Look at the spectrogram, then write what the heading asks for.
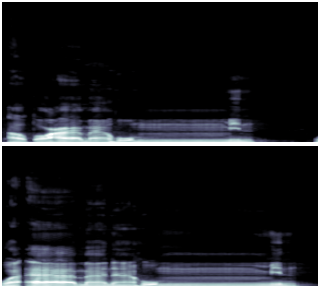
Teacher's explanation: idgham mimi dan dia berdengung, kita tahan selama 2 harakat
